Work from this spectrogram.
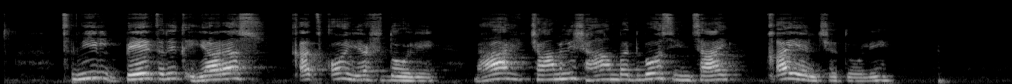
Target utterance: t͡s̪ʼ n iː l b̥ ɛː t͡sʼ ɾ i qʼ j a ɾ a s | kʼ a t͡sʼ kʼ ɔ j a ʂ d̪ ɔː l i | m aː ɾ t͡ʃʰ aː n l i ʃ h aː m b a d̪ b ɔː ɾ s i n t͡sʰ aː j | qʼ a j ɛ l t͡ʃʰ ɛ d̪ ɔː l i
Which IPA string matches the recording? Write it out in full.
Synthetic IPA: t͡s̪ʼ n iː l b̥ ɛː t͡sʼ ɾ i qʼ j a ɾ a s | kʼ a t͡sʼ kʼ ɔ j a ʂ d̪ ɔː l i | m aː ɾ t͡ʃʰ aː m l i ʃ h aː m b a d̪ b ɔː s i n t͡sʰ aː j | qʼ a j ɛ l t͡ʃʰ ɛ d̪ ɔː l i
